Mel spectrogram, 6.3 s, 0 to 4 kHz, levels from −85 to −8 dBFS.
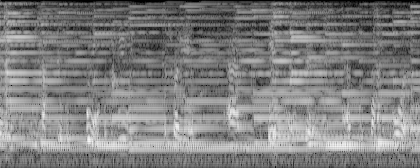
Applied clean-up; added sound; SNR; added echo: none; Harp; -4 dB; reverberation time 0.2 s.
